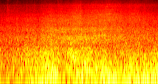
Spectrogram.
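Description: Strong sea waves surge and crash against a boat off Rapu-Rapu, a loud continuous wash of surf heard up close with heavy wind buffeting the microphone and no talking.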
